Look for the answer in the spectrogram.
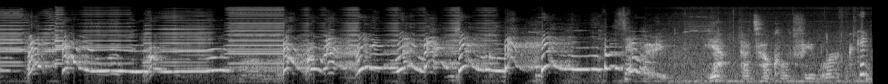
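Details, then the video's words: Dachshunds give a chorus of looping, wobbling howls over steady musical tones for about six seconds, then the howling fades into a mix of speech and scattered noise. "Howling Wiener Dogs!!!"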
